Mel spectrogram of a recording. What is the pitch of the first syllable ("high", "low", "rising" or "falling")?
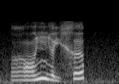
rising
